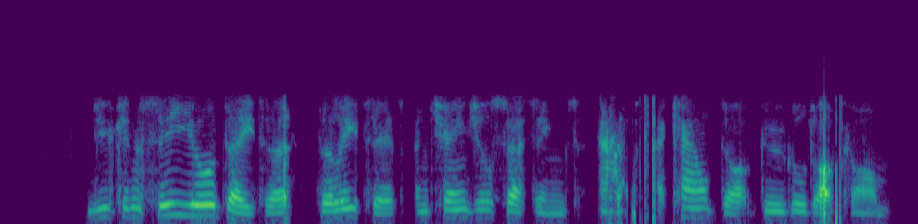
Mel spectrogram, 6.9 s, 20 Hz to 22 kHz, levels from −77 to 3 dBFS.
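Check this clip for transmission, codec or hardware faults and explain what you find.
Two faults: the speech passed through a GSM full-rate codec for the whole clip, and GSM bit errors corrupted it three times.

Throughout, the GSM full-rate codec rebuilds the voice from a vocal-tract filter excited by sparse, regularly spaced pulses, consistent with 13 kbps coding, and the line passes only 250 Hz to 3.5 kHz. The result is a plainly buzzy, gravelly roughness with no top end.

GSM bit errors occur from 2.10 to 2.20 s, between "can see your" and "delete it and change", from 4.54 to 4.92 s, just after "and change your settings", and from 6.14 to 6.37 s. Flipped bits corrupt the decoder's filter, pitch and gain values, so the speech breaks into squawks, pops and gargling. The second burst lasts longest.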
